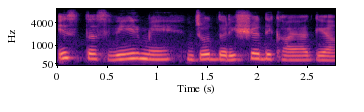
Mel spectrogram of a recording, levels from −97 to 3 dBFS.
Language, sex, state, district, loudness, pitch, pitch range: Hindi, female, Uttar Pradesh, Varanasi, -28 LUFS, 210 Hz, 195-235 Hz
